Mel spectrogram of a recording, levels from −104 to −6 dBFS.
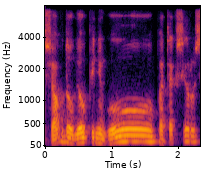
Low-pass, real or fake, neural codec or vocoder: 7.2 kHz; real; none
